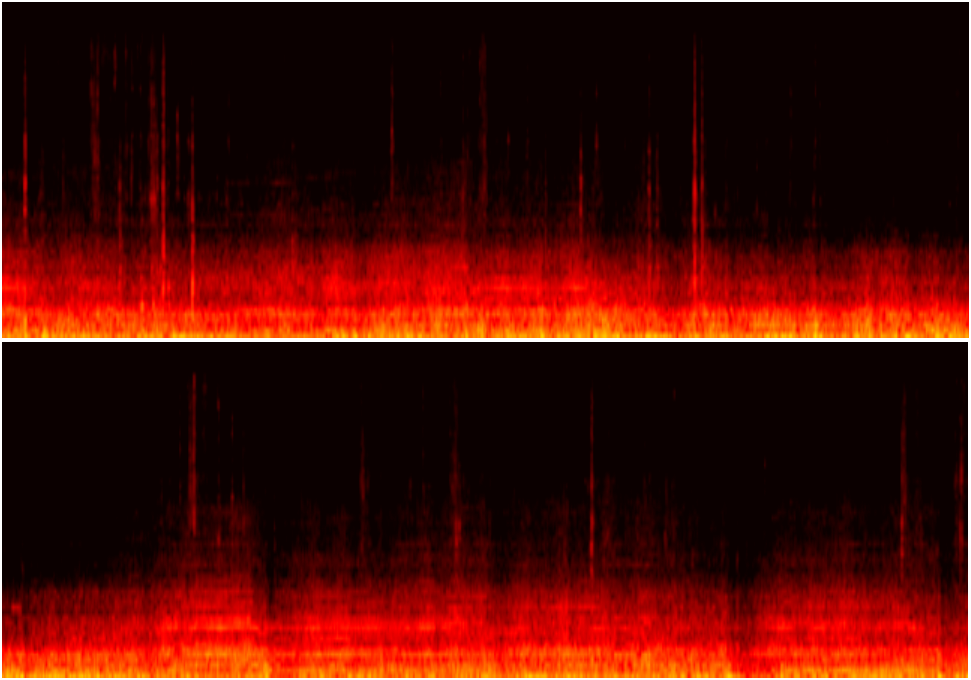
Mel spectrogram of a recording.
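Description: A car engine hums and rises in pitch as the car speeds up.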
